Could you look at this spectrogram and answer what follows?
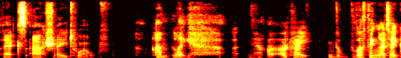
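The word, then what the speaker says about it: X Æ A-12: They announced on Monday that they had a baby son, and they've identified the second character as Ash, saying it was pronounced X-A12.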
